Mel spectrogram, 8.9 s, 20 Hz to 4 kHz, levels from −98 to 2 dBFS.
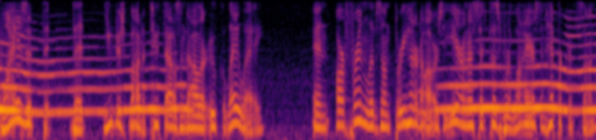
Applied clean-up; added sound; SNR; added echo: none; Dog; 1 dB; none.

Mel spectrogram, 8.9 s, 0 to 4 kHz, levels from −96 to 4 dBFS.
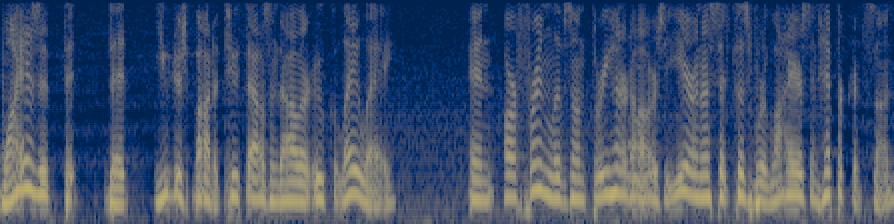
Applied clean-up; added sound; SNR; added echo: neural mask model Resemble Enhance denoiser.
